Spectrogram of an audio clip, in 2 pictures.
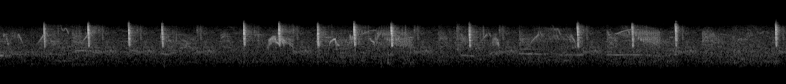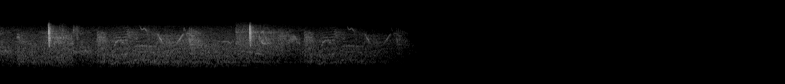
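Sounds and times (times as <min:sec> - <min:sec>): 
dusky warbler hard dry clicking tack notes: 0:00.0 - 0:11.9
soft twittering from other birds: 0:00.0 - 0:12.1.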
